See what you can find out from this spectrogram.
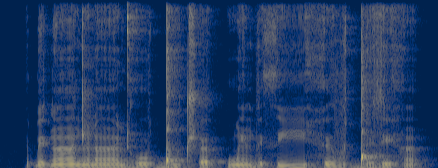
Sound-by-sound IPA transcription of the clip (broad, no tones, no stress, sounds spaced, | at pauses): ɓ ɛ ɠ ɐ̃ː d ɐ̃ ɽ ɐ̃ː ɖʱ oː ɡ͡ǃ u t͡ʃʼ ɐ | w ẽ b e θ iː h ɘ v ɘ ɡ͡ǃ ɛ z e h ɐ̃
